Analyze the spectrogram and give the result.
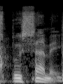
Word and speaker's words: Buscemi: You said it the way I say it. – Yeah. – Buscemi.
